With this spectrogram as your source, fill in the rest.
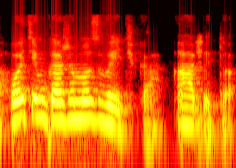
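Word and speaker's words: hábito: Абіто. Тут на а стоїть рисочка. Значить, я не ігнорую її і ви вимовляю сильніше.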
